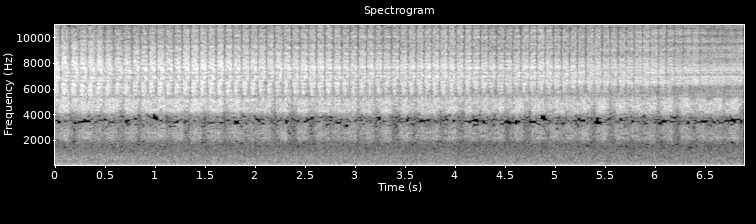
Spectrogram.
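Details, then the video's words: Cicadas in a dense chorus: a continuous high, shrill buzzing, pulsing about four times a second, steady throughout with no other sounds. "45 min de chant des cigales"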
